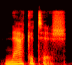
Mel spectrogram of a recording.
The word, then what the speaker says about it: Natchitoches: Multiple people insist Natchitoches is pronounced Natchitoches, and please, for the love of weather, it's Shaker Heights, Ohio, like a salt shaker, not a shark attack.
